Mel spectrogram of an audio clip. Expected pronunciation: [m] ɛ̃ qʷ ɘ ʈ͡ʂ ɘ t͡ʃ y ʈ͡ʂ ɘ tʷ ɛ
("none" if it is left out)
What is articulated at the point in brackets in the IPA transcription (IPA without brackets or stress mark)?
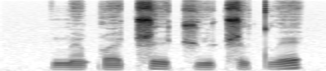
m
